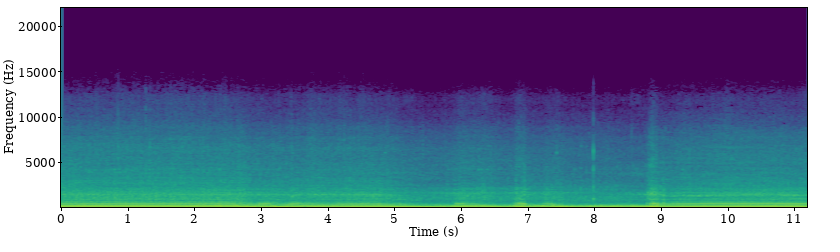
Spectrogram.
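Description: Snowmobile engine running at a steady cruise, then dropping and rising in pitch several times as the throttle is eased off and on. About nine seconds in it revs sharply back up and holds steady again.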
